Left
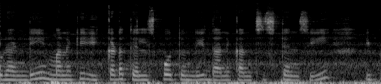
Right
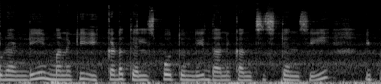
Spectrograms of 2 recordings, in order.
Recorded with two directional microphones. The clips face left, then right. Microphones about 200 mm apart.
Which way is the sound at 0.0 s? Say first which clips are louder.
Right 5 dB; 30° right (ahead or behind).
